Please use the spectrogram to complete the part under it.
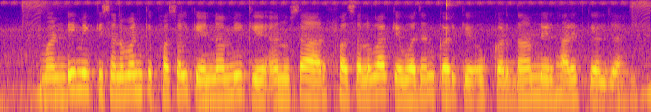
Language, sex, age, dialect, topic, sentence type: Magahi, female, 18-24, Western, agriculture, statement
